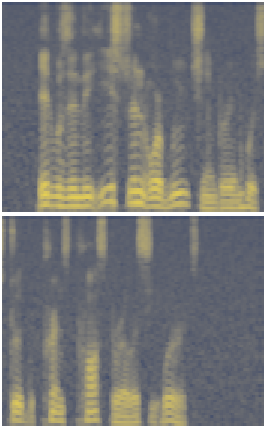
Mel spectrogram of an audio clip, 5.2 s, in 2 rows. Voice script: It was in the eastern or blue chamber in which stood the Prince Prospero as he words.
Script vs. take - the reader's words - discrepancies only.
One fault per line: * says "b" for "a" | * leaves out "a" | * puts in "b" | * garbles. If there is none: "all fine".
all fine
